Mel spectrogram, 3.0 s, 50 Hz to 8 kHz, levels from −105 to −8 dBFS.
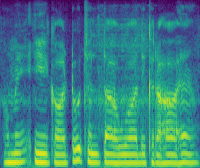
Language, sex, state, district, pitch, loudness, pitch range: Hindi, male, Madhya Pradesh, Bhopal, 150 Hz, -17 LUFS, 145-155 Hz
